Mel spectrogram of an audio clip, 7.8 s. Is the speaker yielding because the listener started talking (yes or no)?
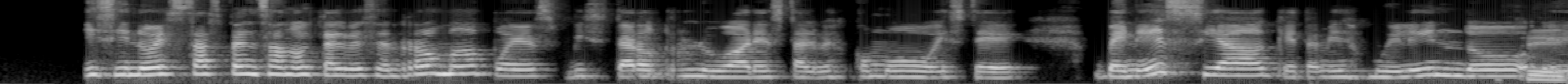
yes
